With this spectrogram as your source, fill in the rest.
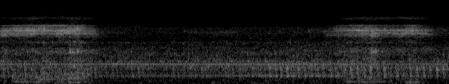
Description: Bitch snoring.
